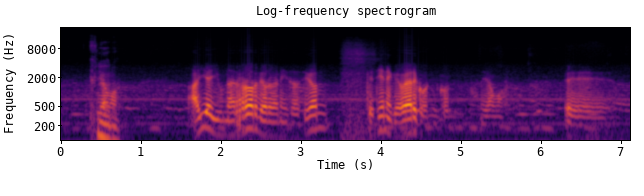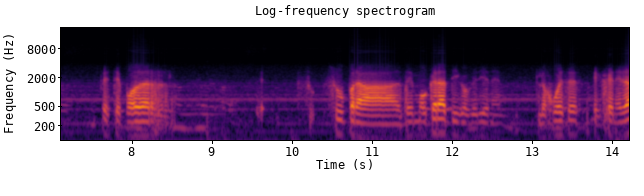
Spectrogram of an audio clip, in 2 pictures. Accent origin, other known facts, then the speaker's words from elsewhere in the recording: Argentina; A nosotros como argentinos y ciudadanos nos tiene que preocupar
